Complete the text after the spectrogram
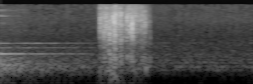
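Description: Paper rustles as a letter unfolds.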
